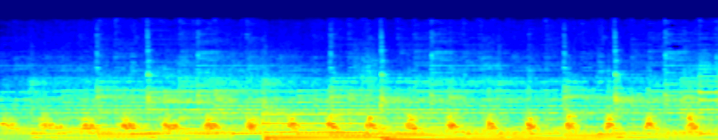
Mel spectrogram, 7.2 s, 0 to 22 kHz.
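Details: Rapid, regular whooshing fetal heartbeat at about 150 per minute from a fetal heart monitor connected to a mobile app (Baby Watch), with background music.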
